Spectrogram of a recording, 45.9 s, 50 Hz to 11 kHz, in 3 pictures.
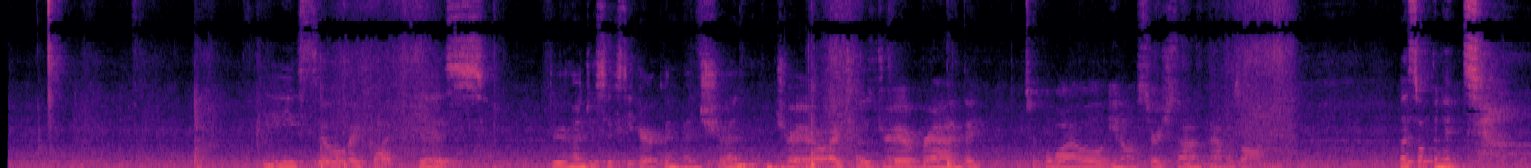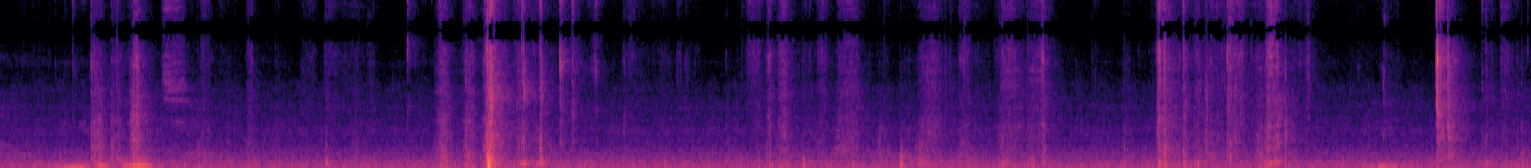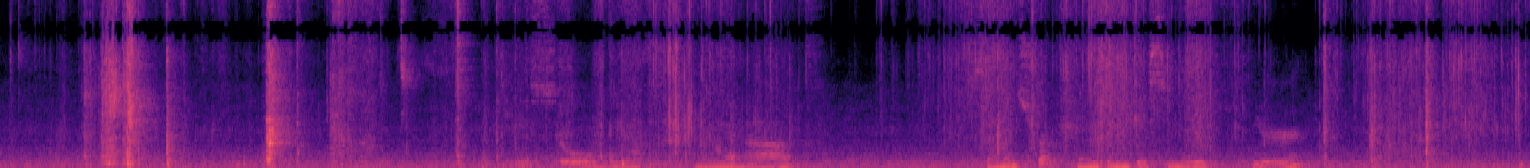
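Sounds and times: scissors cutting packing tape: 31.4 - 32.5.

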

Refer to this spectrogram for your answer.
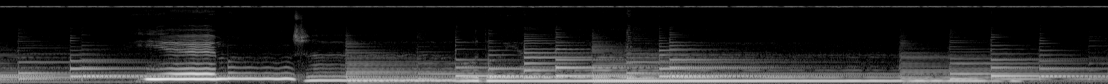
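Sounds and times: classical guitar: 0.0 - 11.0
man singing with vibrato: 1.2 - 11.0.

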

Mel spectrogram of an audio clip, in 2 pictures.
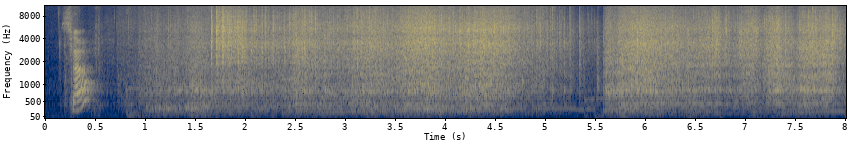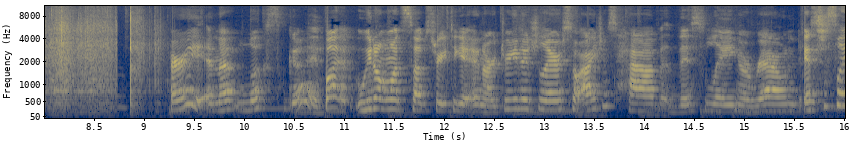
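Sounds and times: clay pebbles clattering on acrylic: 0.5 - 9.3.

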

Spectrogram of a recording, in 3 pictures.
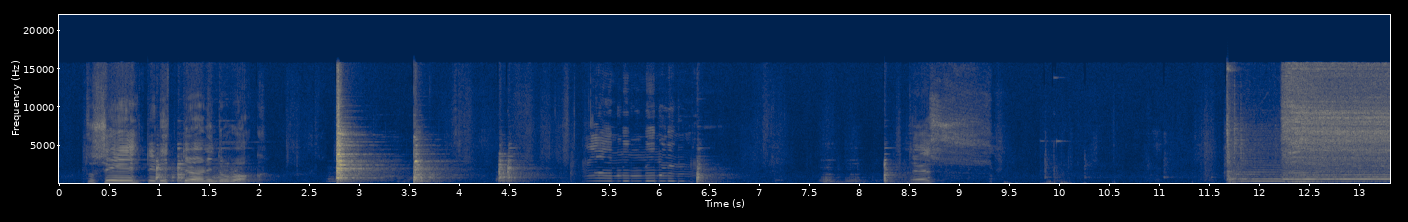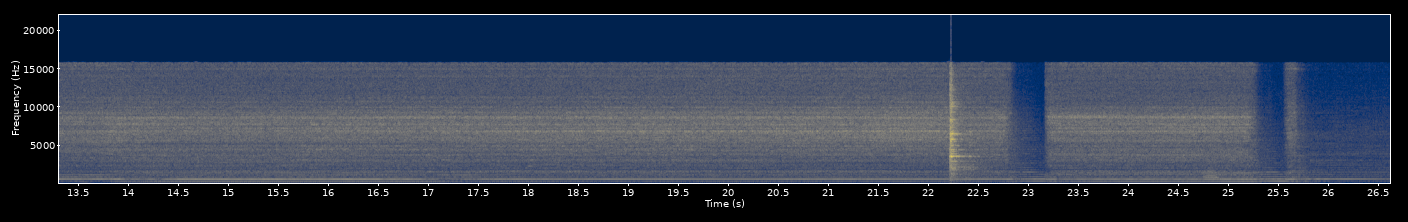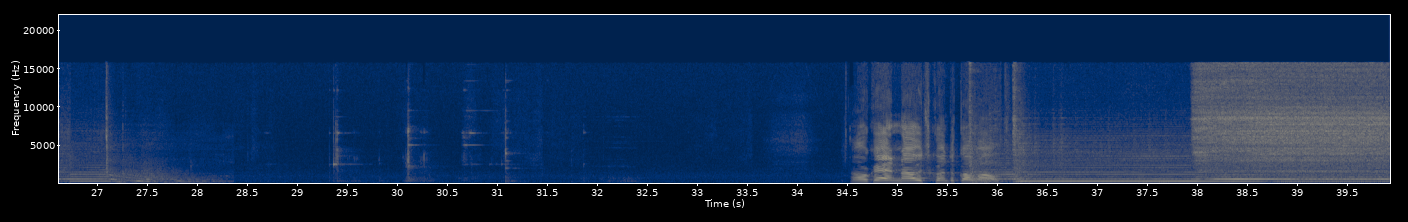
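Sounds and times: hydraulic pump motor humming: 11.7 - 28.2, 36.0 - 39.9.

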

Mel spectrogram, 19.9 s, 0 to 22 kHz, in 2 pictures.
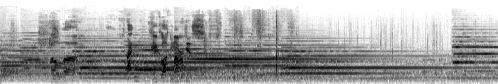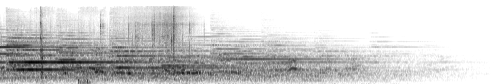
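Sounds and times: church bells ringing: 0.0 - 18.5.

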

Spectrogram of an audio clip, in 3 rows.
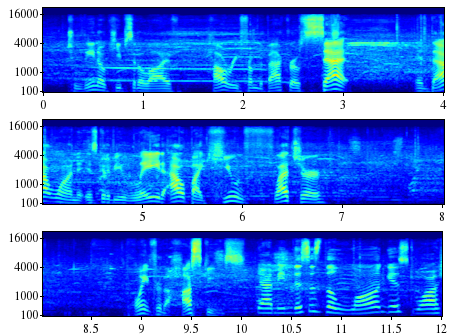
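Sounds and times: distant voices in large hall: 0.0 - 12.0
commentator speaking: 3.8 - 7.9, 8.9 - 12.0.

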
